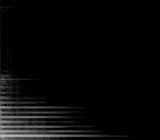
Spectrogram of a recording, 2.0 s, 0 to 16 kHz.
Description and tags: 120 Concerta piano 04
layer of piano
piano, string, free, layer, loop, concert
